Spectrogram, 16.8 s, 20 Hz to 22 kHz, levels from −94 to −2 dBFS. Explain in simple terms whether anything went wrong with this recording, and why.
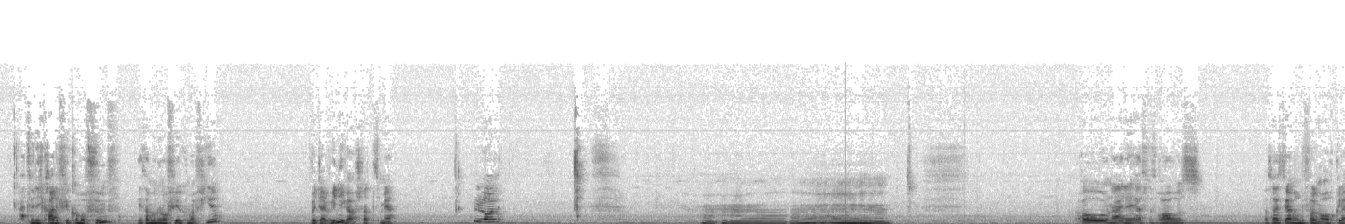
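Something did slip at 10.58 s: the sound jumps forward a tiny bit, losing only a few milliseconds. That's likely a dropped buffer (overrun), where the program didn't grab a chunk of audio in time, so it was overwritten and the two sides got stitched together.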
